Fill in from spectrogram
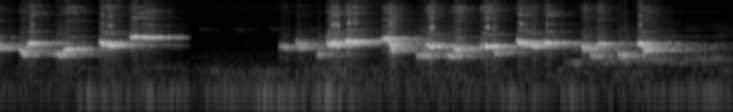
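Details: Straw-headed bulbul singing: loud, rich whistled phrases tumbling between lower and higher notes in quick bubbling runs, a short pause, then a longer warbled sequence with faint low background hum.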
